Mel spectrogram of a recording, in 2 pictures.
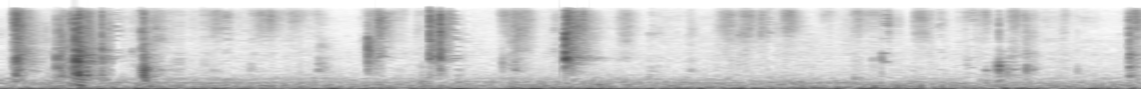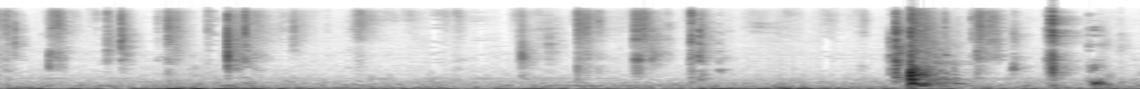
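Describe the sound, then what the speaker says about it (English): Tarot cards are shuffled by hand in quick, papery bursts of riffling and slapping, close and crisp, with irregular pauses between runs and one louder flurry near the end. "Let's shuffle for real though"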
